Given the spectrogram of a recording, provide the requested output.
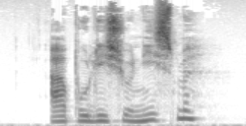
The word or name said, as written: abolitionisme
